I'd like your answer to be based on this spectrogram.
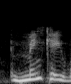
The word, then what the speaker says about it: Minke: Minke whales is how you pronounce it.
